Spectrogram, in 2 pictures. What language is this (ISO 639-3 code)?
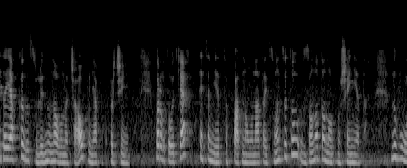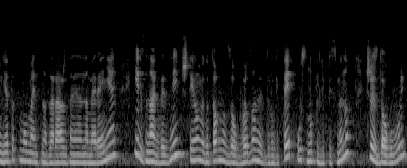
bul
